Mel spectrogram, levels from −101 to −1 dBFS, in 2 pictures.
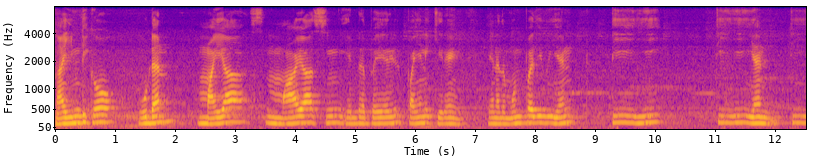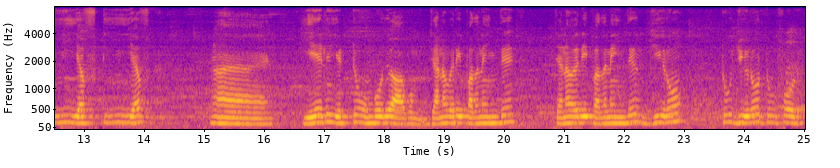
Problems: constant background noise, background conversations at intervals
